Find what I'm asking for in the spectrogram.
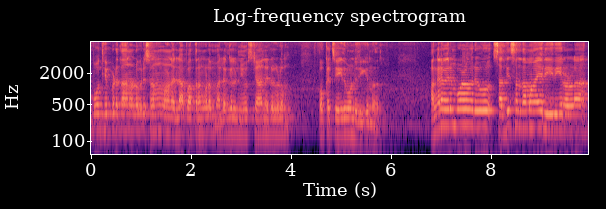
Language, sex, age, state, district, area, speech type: Malayalam, male, 60+, Kerala, Kottayam, rural, spontaneous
